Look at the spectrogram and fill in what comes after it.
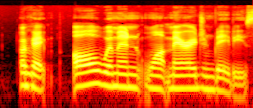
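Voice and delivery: ordinary talk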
